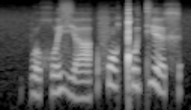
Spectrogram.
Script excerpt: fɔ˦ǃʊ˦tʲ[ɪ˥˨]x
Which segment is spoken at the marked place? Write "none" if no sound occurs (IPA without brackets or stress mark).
ɛ˥˨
